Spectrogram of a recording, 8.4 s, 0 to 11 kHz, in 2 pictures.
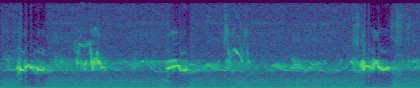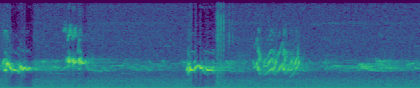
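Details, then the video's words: At 4:00 a.m. an American robin sings a run of caroling phrases, short rising-and-falling notes grouped in pairs and threes roughly every second, with a high squeaky note now and then and low background hiss. "American Robin Song"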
